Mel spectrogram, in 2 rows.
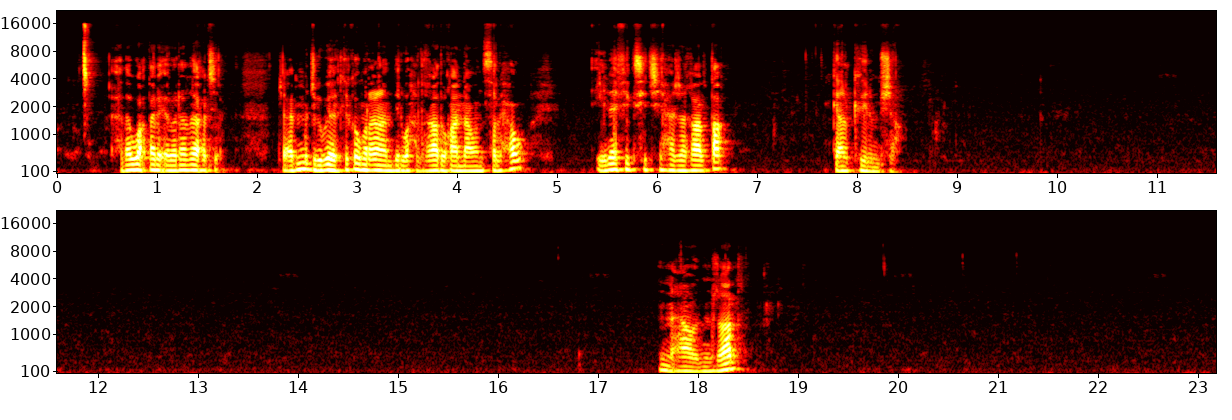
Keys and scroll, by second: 1.4 Escape, 6.0 Escape, 15.1 F4.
